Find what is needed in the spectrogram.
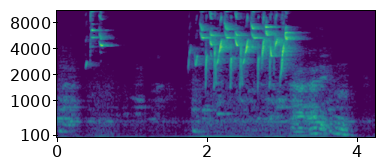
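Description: European goldfinch: a short high call about half a second in, then a rapid twittering phrase of quick, falling notes.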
